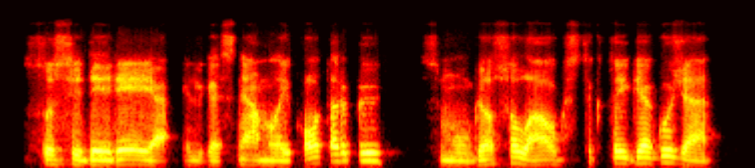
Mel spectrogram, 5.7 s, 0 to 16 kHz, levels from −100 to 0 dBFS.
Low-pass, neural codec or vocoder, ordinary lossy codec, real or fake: 7.2 kHz; codec, 16 kHz, 8 kbps, FreqCodec, larger model; Opus, 16 kbps; fake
